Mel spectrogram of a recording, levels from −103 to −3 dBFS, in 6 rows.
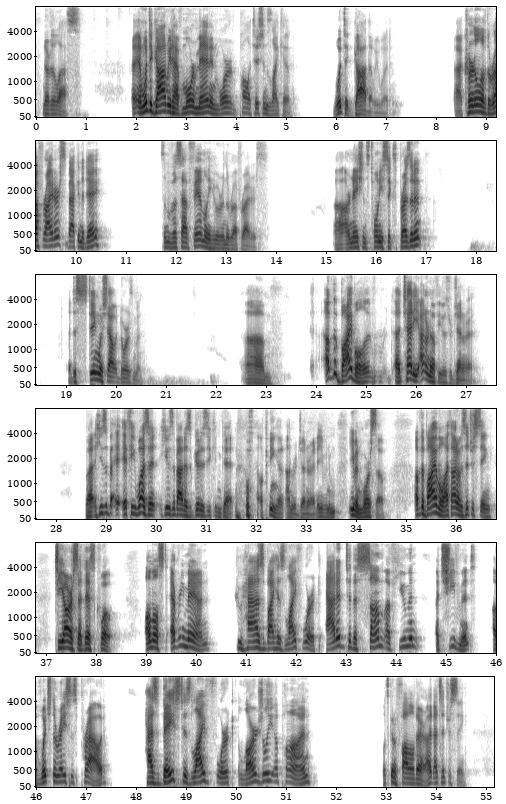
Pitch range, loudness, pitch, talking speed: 120-175 Hz, -22 LUFS, 145 Hz, 145 wpm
